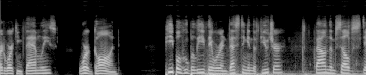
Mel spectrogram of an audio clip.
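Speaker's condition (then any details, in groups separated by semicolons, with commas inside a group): No condition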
